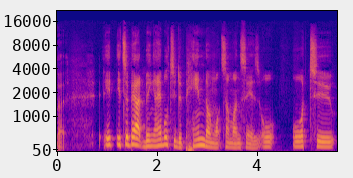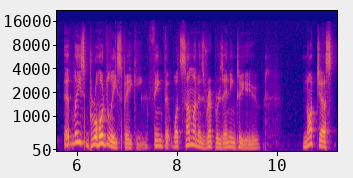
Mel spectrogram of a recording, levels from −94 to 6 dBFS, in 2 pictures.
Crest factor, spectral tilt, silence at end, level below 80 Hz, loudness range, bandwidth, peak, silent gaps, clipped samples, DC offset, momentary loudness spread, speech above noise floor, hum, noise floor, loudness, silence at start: 22 dB; -5 dB/octave; 0.1 s; -50 dBFS; 5 LU; 16 kHz; -2 dBFS; none; under 0.1%; under 0.1%; 14 LU; 42 dB; none; -65 dBFS; -23 LUFS; 0 s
